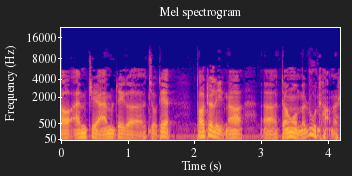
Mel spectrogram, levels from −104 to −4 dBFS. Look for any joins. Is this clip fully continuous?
yes; 0 cuts

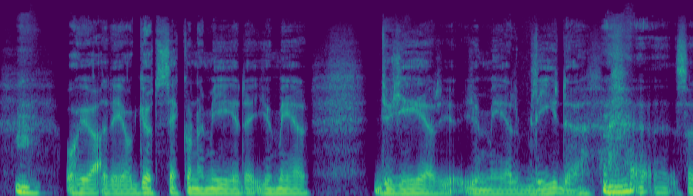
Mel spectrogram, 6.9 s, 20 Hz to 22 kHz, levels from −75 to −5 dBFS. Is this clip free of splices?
no; 1 cut; at 1.0 s

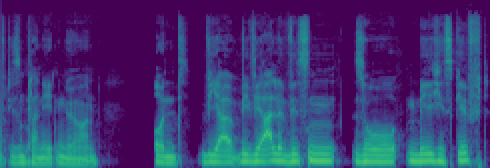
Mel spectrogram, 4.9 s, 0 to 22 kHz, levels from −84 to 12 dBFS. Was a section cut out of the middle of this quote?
no; 0 cuts

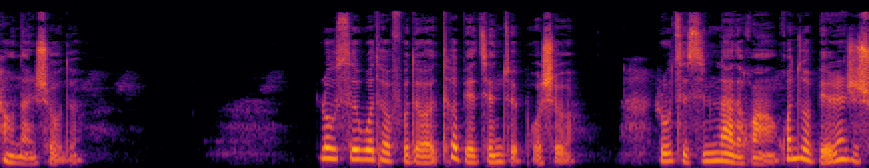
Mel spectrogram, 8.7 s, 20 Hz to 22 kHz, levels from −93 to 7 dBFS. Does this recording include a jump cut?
no; 0 cuts

